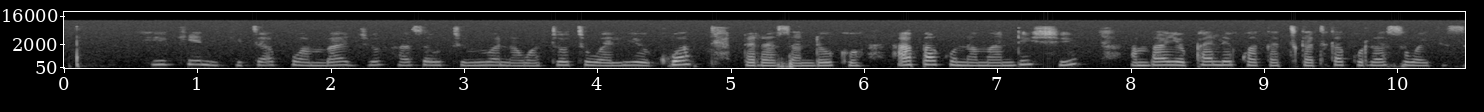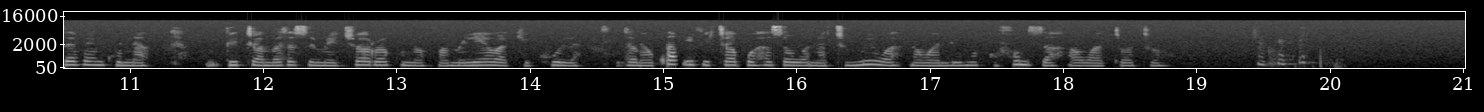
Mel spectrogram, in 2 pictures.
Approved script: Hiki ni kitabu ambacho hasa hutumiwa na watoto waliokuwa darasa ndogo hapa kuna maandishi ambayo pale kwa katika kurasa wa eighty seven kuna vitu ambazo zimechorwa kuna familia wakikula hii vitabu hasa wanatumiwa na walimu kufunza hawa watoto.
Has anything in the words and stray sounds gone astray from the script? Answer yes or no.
yes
